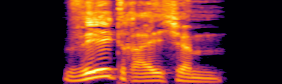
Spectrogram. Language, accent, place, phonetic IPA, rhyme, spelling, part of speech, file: German, Germany, Berlin, [ˈvɪltˌʁaɪ̯çm̩], -ɪltʁaɪ̯çm̩, wildreichem, adjective, De-wildreichem.ogg
- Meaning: strong dative masculine/neuter singular of wildreich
